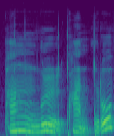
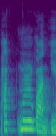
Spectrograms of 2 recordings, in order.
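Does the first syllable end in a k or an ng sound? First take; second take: ng; k. First: The first syllable ends in an ng sound. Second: The first syllable ends in a k sound. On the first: The speaker calls it right. "비음하죠" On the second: The speaker calls it wrong. "박물관이 아니라"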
